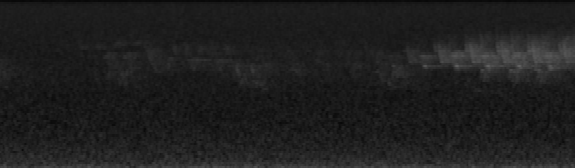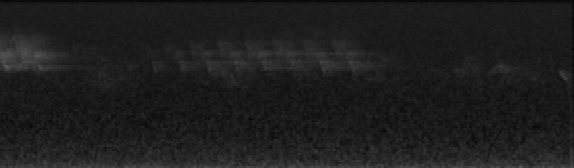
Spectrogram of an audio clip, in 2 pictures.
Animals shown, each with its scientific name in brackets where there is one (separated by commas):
Red-eyed Vireo (Vireo olivaceus), Chestnut-sided Warbler (Setophaga pensylvanica), Ovenbird (Seiurus aurocapilla), Mourning Warbler (Geothlypis philadelphia)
